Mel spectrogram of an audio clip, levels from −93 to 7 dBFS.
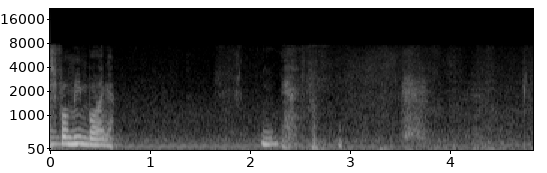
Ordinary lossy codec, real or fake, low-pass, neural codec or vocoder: none; real; none; none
